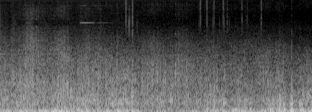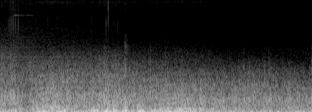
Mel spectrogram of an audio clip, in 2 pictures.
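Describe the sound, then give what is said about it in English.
Deep, sustained thunder rumbles through a stormy atmosphere, a heavy low roll that swells and subsides over several seconds with a faint wash of rain noise, no voices present. “the weather's really starting to look bad, Mike. It's probably just heat lightning”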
